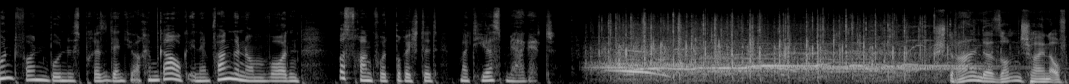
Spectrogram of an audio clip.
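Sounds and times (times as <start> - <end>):
speech: 0.2 - 6.2, 9.5 - 10.6
thousands of fans cheering and applauding: 5.8 - 10.6
whistles: 8.8 - 9.6.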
